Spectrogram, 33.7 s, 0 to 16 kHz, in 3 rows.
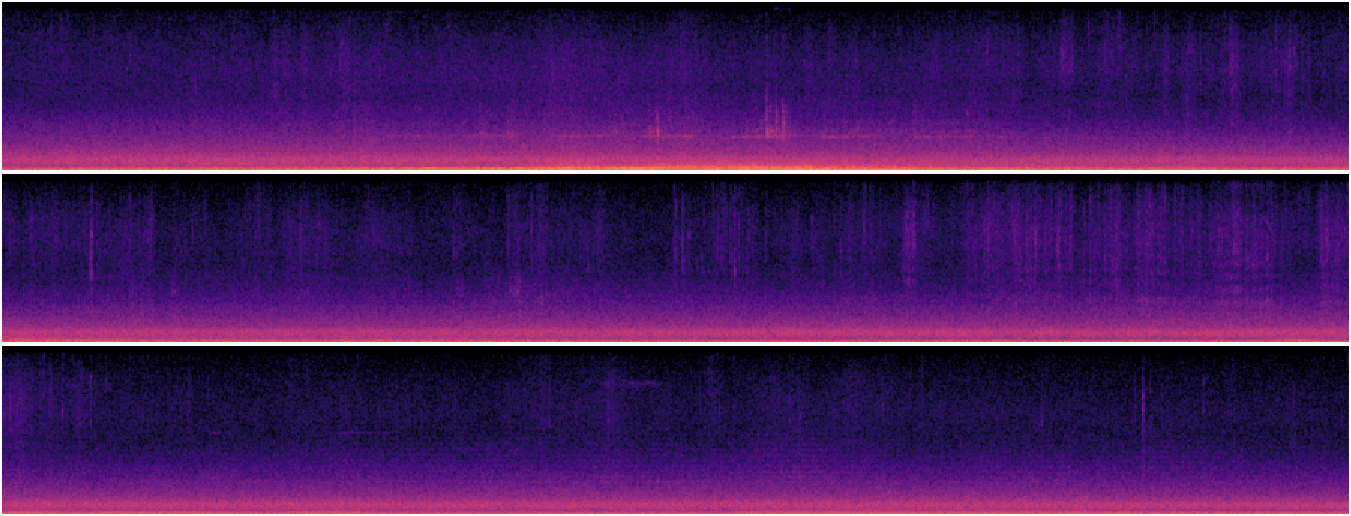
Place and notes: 喜南里, South Dist., Tainan City - Windbreak forest
Windbreak forest, Traffic sound, Casuarina equisetifolia
Zoom H2n MS+ XY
